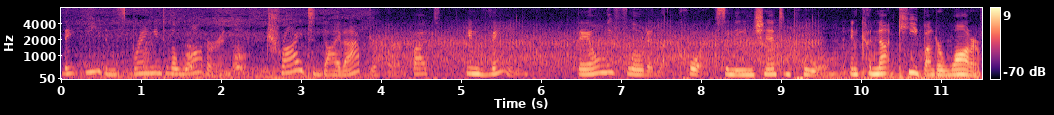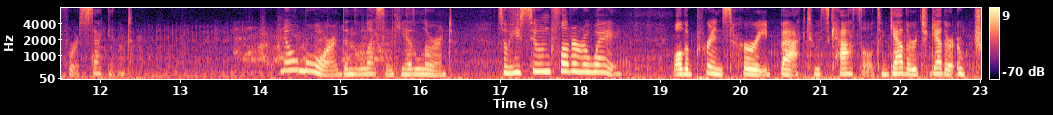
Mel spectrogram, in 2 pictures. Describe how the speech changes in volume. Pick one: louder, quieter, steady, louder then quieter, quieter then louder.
louder.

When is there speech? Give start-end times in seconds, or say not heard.
0.0-12.6, 14.2-22.9.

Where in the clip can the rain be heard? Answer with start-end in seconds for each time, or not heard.
not heard.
